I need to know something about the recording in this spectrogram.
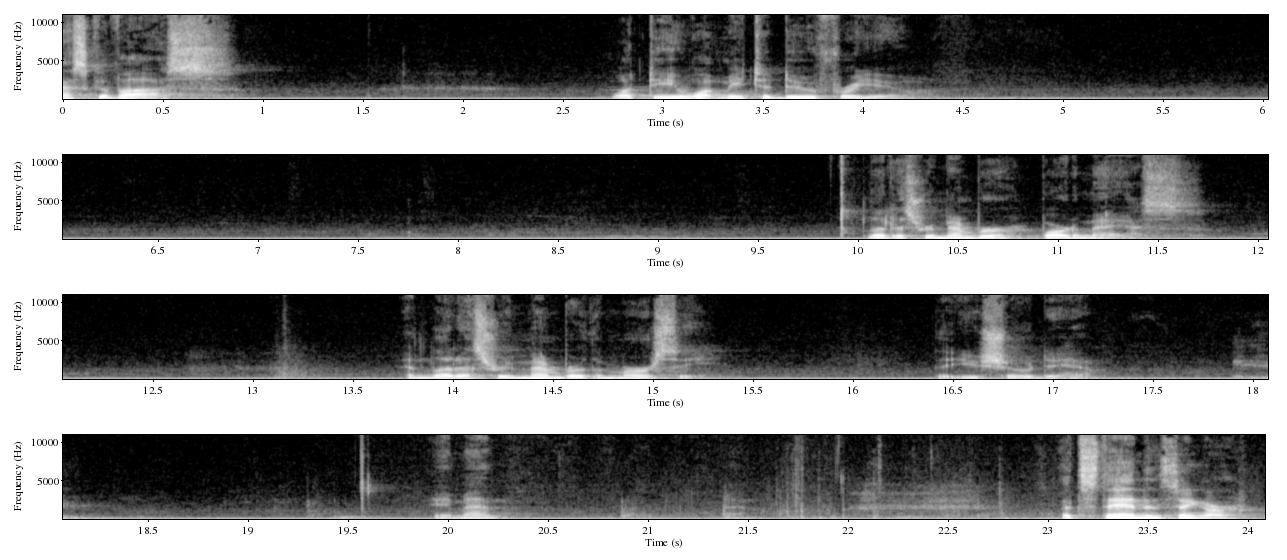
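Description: An elderly man speaks calmly through a microphone, with long pauses.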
